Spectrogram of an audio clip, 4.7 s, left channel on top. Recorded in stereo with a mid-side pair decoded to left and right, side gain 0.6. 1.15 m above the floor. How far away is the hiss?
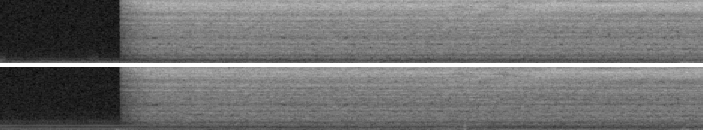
About 0.6 m.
